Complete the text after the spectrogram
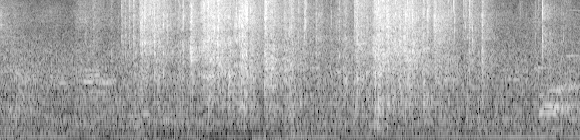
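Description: A plastic wrapper crinkles loudly as it is torn open.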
